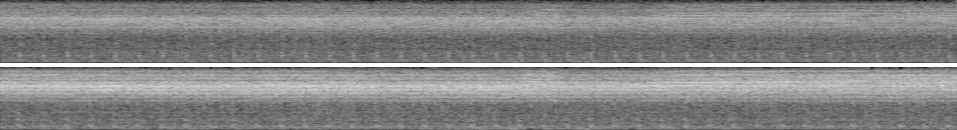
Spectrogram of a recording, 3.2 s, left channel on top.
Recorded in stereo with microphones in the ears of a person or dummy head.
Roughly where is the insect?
Right.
